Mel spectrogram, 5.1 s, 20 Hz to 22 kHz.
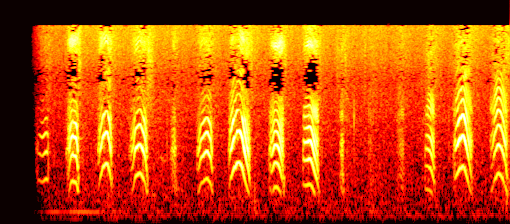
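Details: Yorkshire Terrier puppies, born on the night of 4 to 5 March 2013, somewhere between birth and ten weeks old: high squeaky whines, each an arched cry rising then falling, about a dozen in quick uneven succession over a low steady hum.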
